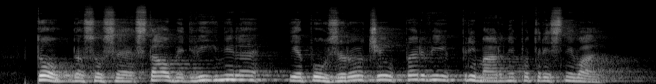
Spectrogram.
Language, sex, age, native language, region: Slovenian, male, 50-59, Slovenian, Savinja region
